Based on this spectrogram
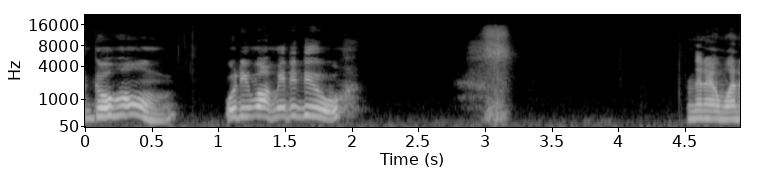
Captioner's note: sniffles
